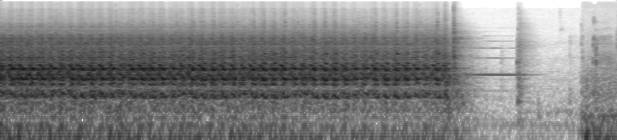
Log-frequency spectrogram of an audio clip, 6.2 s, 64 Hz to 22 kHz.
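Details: 1984 BMW E30 318i turbo build, first start attempt with a loud fuel pump: steady, even cranking at about three beats a second that never fires; crank sensor plugged into the wrong connector.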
